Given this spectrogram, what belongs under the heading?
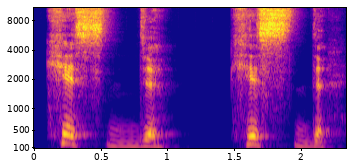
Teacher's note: es muy difícil decir una d directamente después de esa s kissed kissed es mucho más fácil decir Kiss con una t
